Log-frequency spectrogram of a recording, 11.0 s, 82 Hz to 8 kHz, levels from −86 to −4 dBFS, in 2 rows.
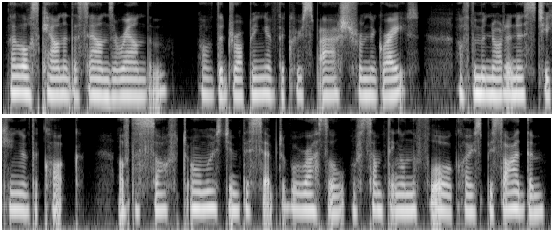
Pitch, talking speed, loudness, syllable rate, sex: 180 Hz, 215 wpm, -20 LUFS, 5.8 syllables/s, female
